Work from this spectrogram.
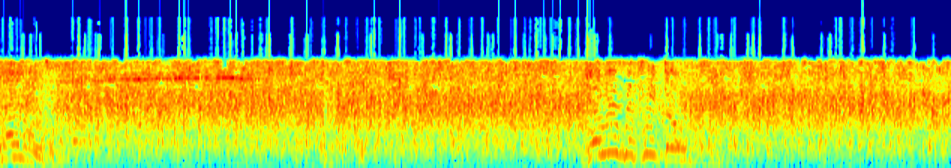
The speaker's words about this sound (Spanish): No sin antes darle un tremendo aplauso a mis colaboradores. Fuerte el aplauso para los que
